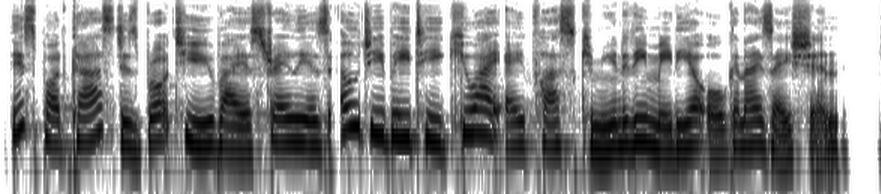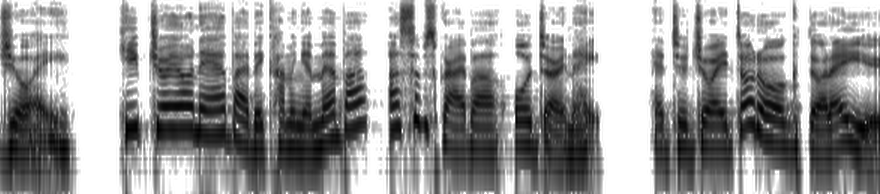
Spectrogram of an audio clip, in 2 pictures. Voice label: Vox Pop; Melbourne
